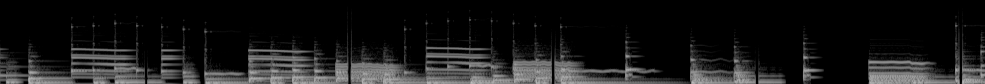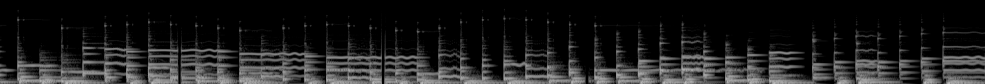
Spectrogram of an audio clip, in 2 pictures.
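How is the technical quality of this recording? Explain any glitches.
The recording is repeatedly interrupted by short dropouts. A gap at a join of encoded pieces opens at 1.45, 3.48, 5.51, 7.55, 9.59, 11.63, 13.66 and 15.70 s, roughly every 2 s. The first lasts 31 ms, the rest 38 ms. The audio was encoded in separate chunks and joined untrimmed. Each chunk keeps its encoder start delay and final-frame padding. The sound stops abruptly, with smeared edges, then resumes where it left off.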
